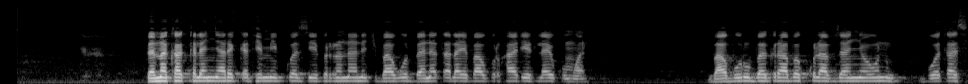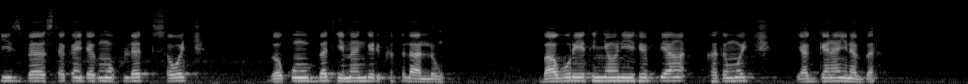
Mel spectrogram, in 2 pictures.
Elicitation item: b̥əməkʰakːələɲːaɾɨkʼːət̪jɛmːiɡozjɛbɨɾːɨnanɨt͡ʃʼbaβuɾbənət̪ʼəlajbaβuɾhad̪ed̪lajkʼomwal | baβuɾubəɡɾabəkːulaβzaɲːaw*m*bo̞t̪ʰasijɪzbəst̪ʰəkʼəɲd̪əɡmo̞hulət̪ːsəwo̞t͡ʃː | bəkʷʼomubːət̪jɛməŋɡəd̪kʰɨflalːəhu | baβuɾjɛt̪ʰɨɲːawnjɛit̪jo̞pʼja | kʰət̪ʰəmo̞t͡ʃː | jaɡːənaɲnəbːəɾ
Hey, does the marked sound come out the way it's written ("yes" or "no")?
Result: no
